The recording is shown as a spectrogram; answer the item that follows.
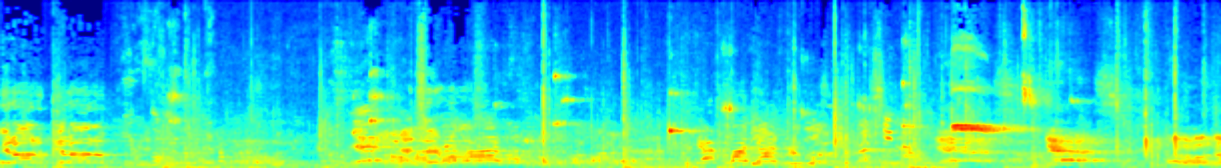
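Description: A basketball bouncing on a hardwood gym floor during play, many short thuds, with spectators' voices calling out and the sound echoing around the gym.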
